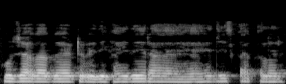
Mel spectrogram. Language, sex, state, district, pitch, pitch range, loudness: Hindi, male, Haryana, Charkhi Dadri, 130 Hz, 130-135 Hz, -17 LUFS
